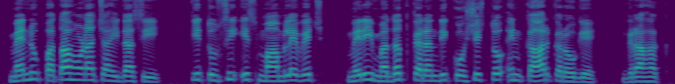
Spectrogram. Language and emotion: Punjabi, disgusted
